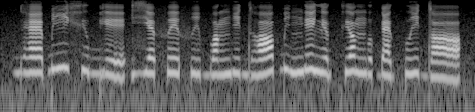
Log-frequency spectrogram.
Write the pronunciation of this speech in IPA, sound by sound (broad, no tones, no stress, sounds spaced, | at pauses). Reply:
ɡʱ æ ɓ i xʲ u bʲ e | zʲ æ f e f i b ɒ ŋ i dʱ ɒ ɓ i ŋ e lʲ ɒ kʲ ɒ ŋ o ɠ æ kʷ i d ɒ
